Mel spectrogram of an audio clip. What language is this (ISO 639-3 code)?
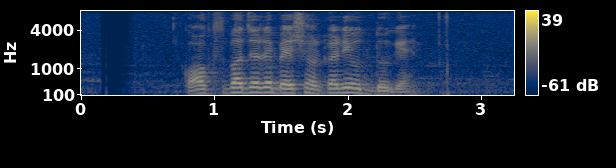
ben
